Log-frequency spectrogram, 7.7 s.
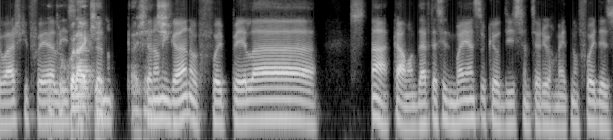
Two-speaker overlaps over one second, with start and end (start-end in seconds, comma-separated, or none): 0.5-2.2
